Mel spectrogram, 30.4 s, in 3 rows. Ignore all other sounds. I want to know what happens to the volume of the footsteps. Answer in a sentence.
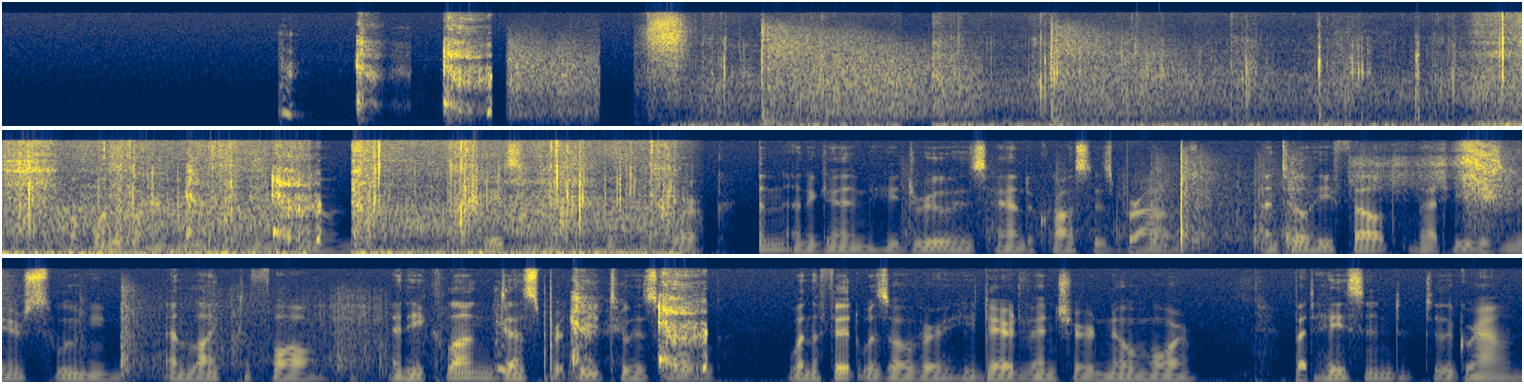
The loudness of the footsteps goes up.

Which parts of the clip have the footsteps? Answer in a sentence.
The footsteps can be heard from 4.3 to 14.8 s.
